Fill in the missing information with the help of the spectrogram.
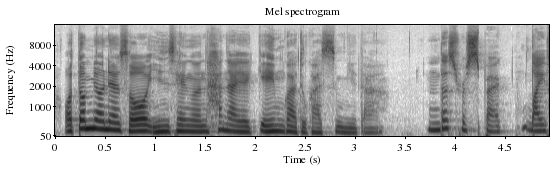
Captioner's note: speaking in Korean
